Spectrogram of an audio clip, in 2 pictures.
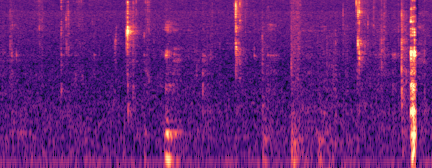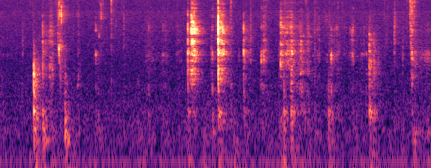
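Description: A person chewing a thick biscuit: irregular wet mouth clicks and smacks, with one sharper click about six seconds in.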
